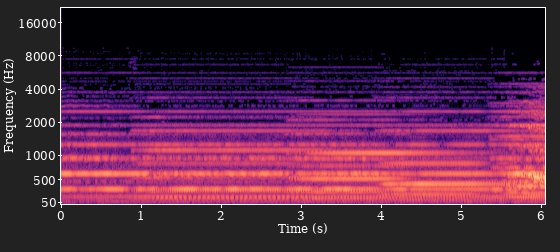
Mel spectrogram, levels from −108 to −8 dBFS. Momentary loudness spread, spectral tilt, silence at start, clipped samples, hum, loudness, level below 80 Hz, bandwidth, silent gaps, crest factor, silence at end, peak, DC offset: 4 LU; -8.5 dB/octave; 0 s; under 0.1%; none; -33 LUFS; -58 dBFS; 6.6 kHz; none; 20 dB; 0 s; -12 dBFS; under 0.1%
